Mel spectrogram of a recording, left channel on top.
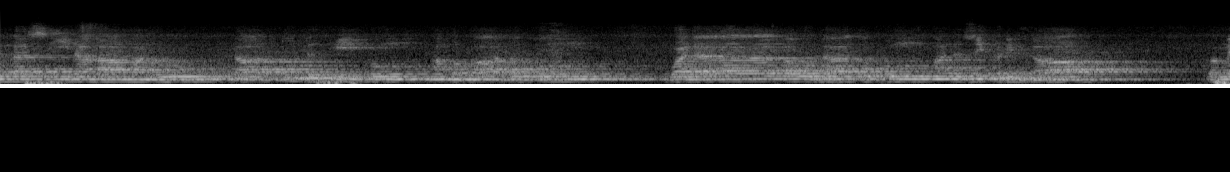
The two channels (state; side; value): silent; right; digital silence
